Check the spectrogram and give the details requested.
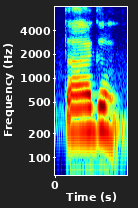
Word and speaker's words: தாகம்: தா கையும், தாகம். தாகம். தாகம். தா லாயும், தாளம். தாளம். தாளம். ஓகே, என்ன ஒரு விஷயம்னா இதுல வந்து தா அப்படின்னு சொல்லும் போது நம்ம நெடில தான் உச்சரிக்கணும்.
